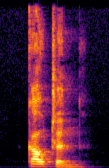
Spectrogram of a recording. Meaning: 1. to talk, to speak 2. to banter, to chit-chat, to babble
- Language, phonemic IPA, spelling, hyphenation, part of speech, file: Dutch, /ˈkɑu̯.tə(n)/, kouten, kou‧ten, verb, Nl-kouten.ogg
